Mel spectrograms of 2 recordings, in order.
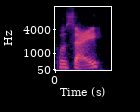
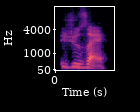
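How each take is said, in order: First: The name is said with English pronunciation. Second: The name is said with Portuguese pronunciation. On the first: This is how the listeners say it. "I know you guys say Jose" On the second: This is how the speaker normally says it. "I say it in a Portuguese way. I say it José"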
